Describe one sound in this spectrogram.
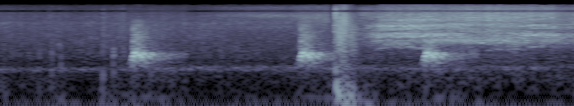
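A sword swishes and strikes a small creature several times.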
